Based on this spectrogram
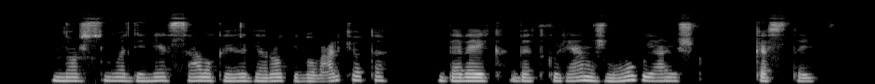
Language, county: Lithuanian, Tauragė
